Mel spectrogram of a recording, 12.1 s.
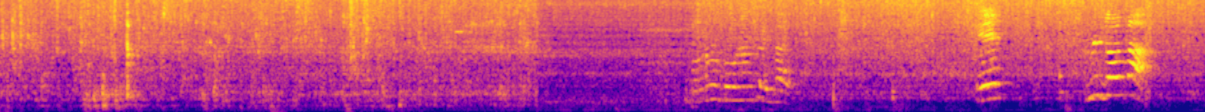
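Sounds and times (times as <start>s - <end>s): wooden spatula scraping pot: 0.0s - 5.4s, 6.9s - 10.9s
onions sizzling in oil: 0.0s - 12.0s.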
